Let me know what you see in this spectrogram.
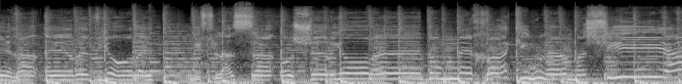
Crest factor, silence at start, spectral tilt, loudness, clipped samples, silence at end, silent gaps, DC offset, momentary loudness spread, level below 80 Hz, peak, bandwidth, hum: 12 dB; 0 s; -4 dB/octave; -12 LUFS; under 0.1%; 0 s; none; under 0.1%; 3 LU; -22 dBFS; 0 dBFS; 20 kHz; none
